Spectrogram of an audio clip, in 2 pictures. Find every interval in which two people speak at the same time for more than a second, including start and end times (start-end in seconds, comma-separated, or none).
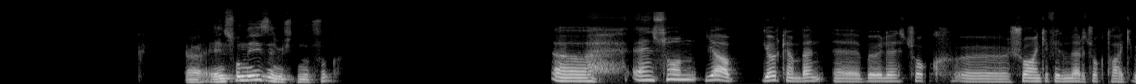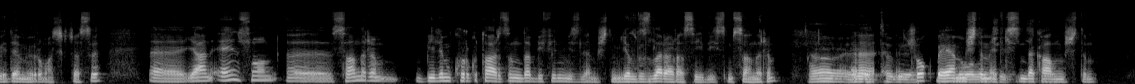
19.9-21.9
